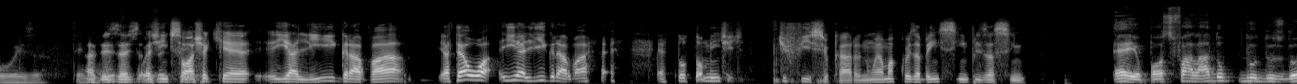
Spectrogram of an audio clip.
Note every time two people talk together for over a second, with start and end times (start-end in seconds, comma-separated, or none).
0.8-2.1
